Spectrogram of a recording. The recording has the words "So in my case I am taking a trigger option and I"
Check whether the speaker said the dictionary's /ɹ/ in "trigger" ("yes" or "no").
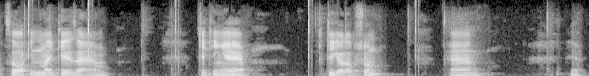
no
